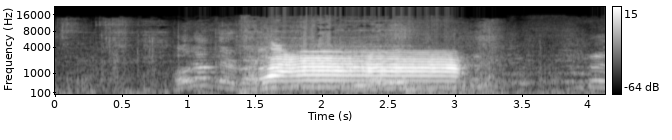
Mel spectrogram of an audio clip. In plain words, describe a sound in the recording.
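A young man shouts out a long, drawn-out yell into a close microphone.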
